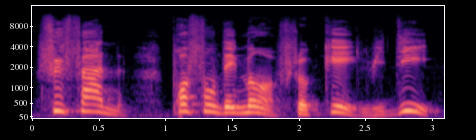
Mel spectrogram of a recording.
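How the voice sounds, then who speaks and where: High-voiced, lisping pompous poetry reader. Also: male voice, sing-song, slow pace, a bit bright, full character voice. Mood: dramatic storytelling. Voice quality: muddled sibilants, lisp-like impediment. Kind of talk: theatrical comic poetry recital.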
